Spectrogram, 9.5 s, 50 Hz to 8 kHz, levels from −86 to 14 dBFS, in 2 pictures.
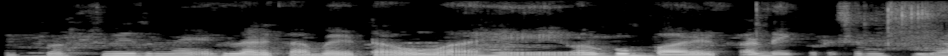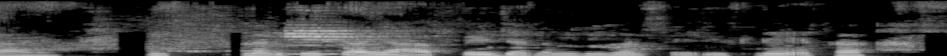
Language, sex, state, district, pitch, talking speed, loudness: Hindi, female, Maharashtra, Nagpur, 205 Hz, 145 wpm, -18 LUFS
